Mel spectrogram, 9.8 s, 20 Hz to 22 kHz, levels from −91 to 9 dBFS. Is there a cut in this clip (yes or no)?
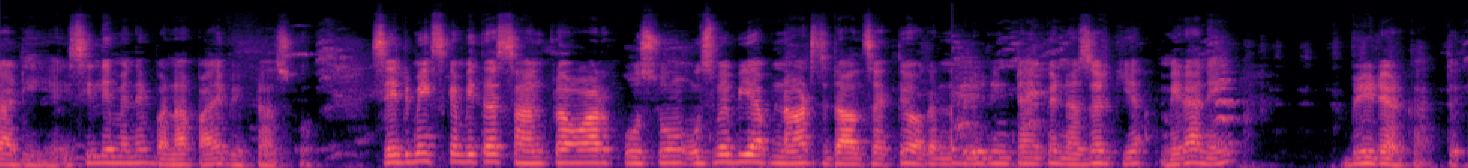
yes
